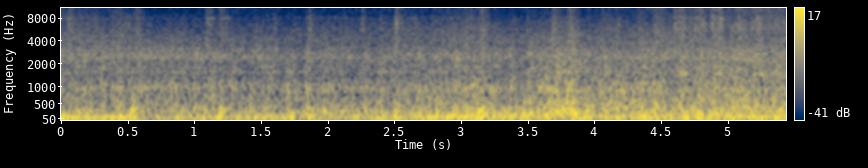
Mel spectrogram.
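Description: Passenger train running along the track: a steady rumble with scattered clicks of the wheels over the rails.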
